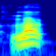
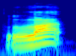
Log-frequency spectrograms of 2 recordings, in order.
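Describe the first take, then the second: First: LOT short, as a single closed syllable; "lot" with no separate T; one-beat lot. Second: LOT punched, then a separate released T; "lot" with a gap before its T; two-beat lot. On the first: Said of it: "이게 하나가 아니고요". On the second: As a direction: split "lot" at the stop. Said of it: "이렇게 두 개의 리듬으로". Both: Shown as a demonstration.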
